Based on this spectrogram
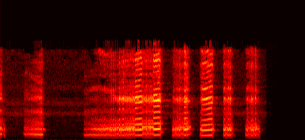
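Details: Harsh, ringing clucks from a wild junglefowl hen: two short notes, a long cackling burst, then four quick clucks before silence.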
